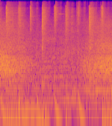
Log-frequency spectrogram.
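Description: Busy New York City street traffic, with cars passing close by in a steady, loud roar of engines and tires, several vehicles sweeping past one after another.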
